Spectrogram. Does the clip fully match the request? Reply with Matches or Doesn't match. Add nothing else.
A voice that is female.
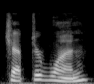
Matches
